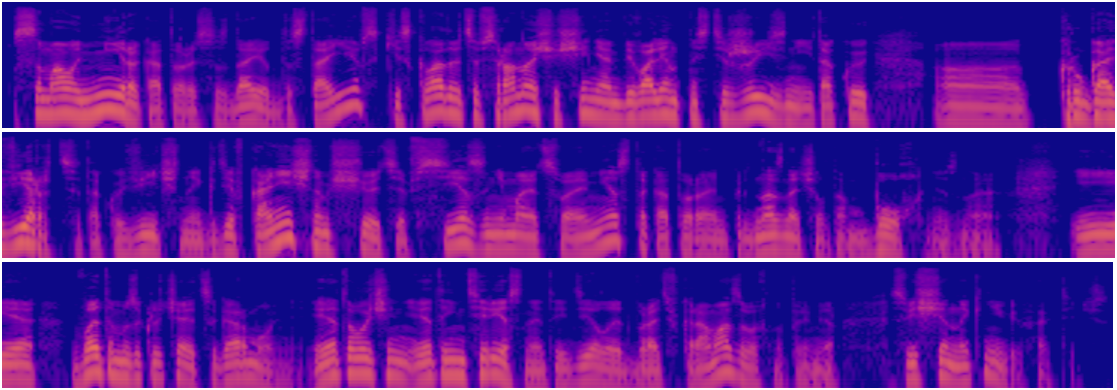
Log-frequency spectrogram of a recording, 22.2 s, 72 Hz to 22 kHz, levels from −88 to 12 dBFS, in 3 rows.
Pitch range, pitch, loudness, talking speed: 90-130 Hz, 110 Hz, -38 LUFS, 140 wpm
